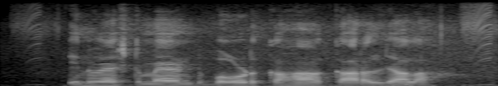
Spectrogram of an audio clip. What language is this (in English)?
Bhojpuri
